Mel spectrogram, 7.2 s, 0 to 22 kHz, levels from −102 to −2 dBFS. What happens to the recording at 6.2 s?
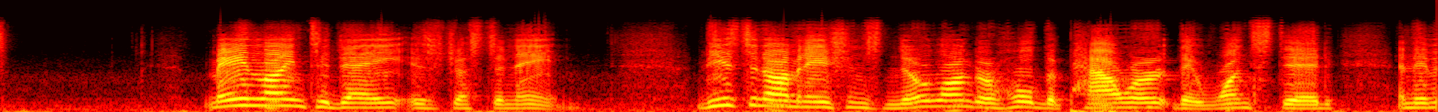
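The converter's sample clock is being shaken at a steady rate of around 1 kHz, periodic clock jitter that runs through the whole clip, 6.2 s included. Each frequency in the speech picks up sidebands spaced about 1 kHz either side, strongest on the upper content the mSBC headset link carries, giving a rough, metallic edge that disappears in pauses.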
